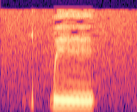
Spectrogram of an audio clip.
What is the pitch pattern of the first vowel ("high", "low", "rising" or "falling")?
low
